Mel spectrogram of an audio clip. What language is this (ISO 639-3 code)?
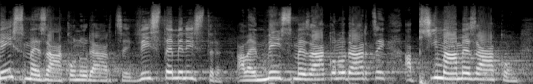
ces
